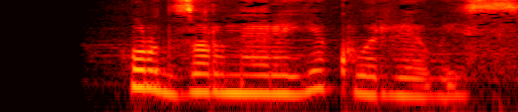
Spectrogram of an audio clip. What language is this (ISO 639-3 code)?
kab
